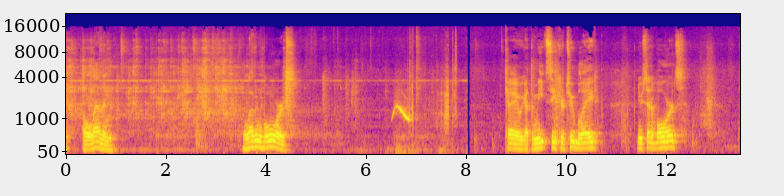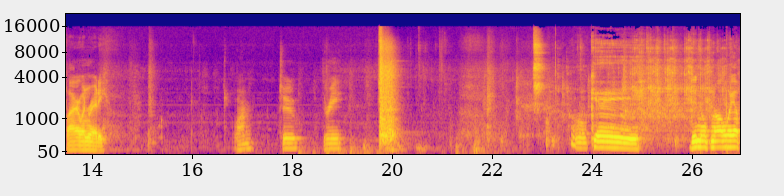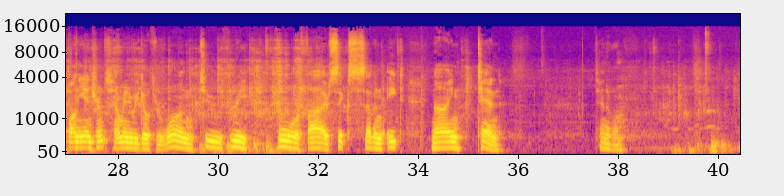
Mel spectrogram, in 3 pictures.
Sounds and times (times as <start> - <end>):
Speech: 0.0 - 1.0, 8.8 - 10.7, 11.4 - 12.5, 13.5 - 14.3, 16.8 - 19.1, 23.6 - 25.1, 26.0 - 35.8, 37.6 - 38.2.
